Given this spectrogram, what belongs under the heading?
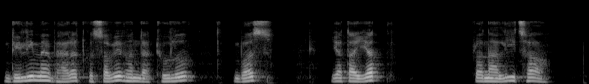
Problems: none marked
